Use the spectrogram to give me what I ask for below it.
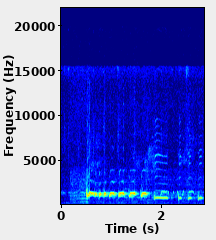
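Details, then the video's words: Local zebra dove, a loud, vigorous singer, from a Bekasi, West Java breeder, its song meant to raise mating drive. A quick run of six bubbly cooing notes, then a held low coo followed by short clipped notes. "Perkutut lokal GACOR suara besar NAIKAN BIRAHI"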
